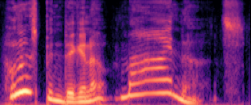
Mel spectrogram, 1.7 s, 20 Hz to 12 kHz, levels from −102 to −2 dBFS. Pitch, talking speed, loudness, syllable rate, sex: 275 Hz, 215 wpm, -18 LUFS, 5.0 syllables/s, male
